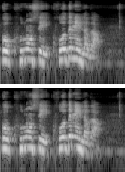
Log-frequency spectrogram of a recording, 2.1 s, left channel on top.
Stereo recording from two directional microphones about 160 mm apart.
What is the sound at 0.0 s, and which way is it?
A woman's voice, 20° left (ahead or behind).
